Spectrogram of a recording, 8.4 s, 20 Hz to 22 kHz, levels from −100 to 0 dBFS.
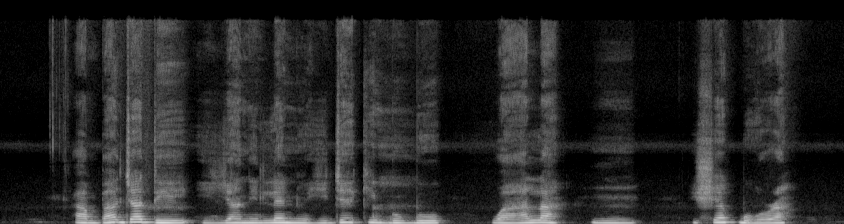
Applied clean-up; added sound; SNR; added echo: none; none; none; none.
